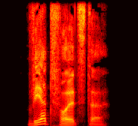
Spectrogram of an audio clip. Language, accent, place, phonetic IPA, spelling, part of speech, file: German, Germany, Berlin, [ˈveːɐ̯tˌfɔlstə], wertvollste, adjective, De-wertvollste.ogg
- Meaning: inflection of wertvoll: 1. strong/mixed nominative/accusative feminine singular superlative degree 2. strong nominative/accusative plural superlative degree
